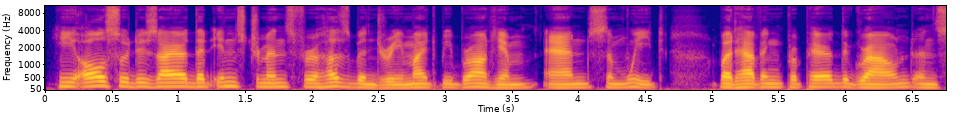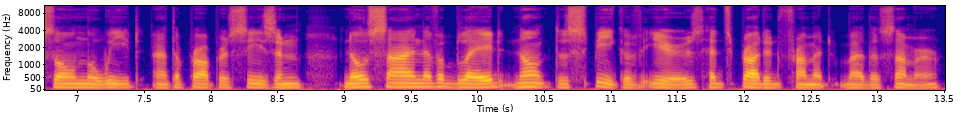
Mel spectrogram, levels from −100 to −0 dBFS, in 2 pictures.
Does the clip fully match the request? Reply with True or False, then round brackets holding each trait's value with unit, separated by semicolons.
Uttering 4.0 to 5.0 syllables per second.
True (4.7 syllables/s)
